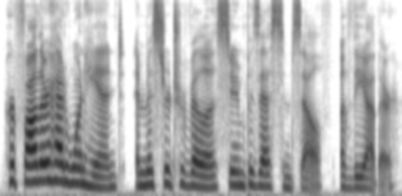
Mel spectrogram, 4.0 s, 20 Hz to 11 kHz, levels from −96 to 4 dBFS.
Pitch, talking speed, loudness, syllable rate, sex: 215 Hz, 210 wpm, -21 LUFS, 6.0 syllables/s, female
